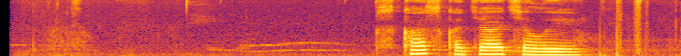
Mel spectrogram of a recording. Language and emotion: Russian, neutral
